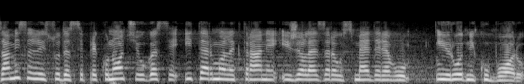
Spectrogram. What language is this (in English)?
Serbian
